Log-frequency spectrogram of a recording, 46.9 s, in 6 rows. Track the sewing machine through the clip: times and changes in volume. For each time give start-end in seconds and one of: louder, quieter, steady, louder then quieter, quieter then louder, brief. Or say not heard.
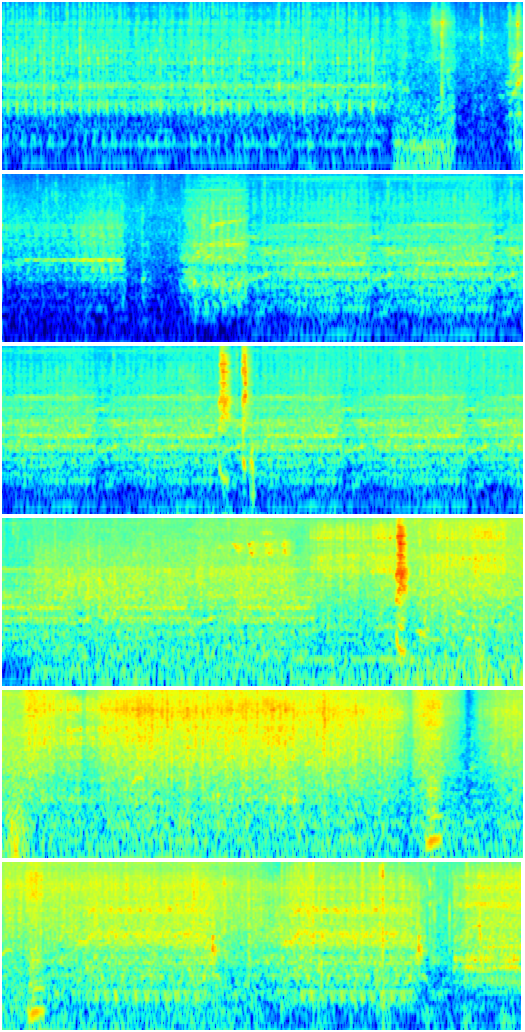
0.0-46.8 louder.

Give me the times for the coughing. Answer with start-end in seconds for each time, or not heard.
18.4-19.4, 28.8-29.8.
